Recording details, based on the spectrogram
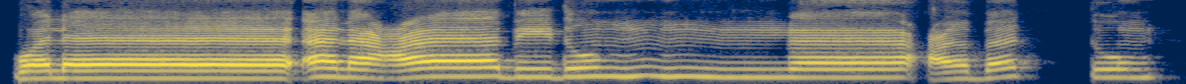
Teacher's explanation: তবে আনা শব্দ লম্বা করে পড়া যাবে না আনা দমিরের ক্ষেত্রে, হ্যাঁ। হামজা জবর আ, নুন আলিফ জবর না, টান হওয়ার কথা ছিল কিন্তু এক আলিফ। · এখানে কিন্তু আনা টান দেই নাই, যদিও টান হওয়ার কথা ছিল। তাহলে আনা জমির যেখানে আসবে পবিত্র কোরআনুল কারিমে আমরা এটা টান না দিয়ে পড়বো।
